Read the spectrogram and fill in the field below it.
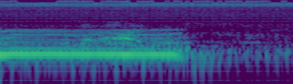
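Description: A carabao water buffalo at a festival race in Bongabon moos once, a loud, close, sustained low call that bends upward before cutting off and leaving quiet background.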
